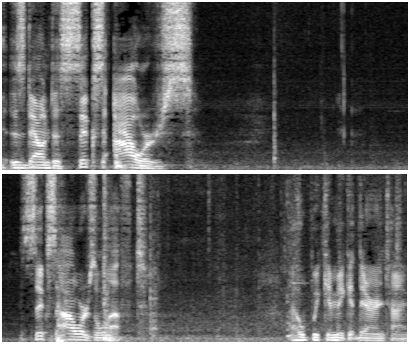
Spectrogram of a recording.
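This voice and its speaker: Against light background noise, a man speaks at a fairly slow pace. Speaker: road trip vlogger. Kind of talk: casual vlog chat. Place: car.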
